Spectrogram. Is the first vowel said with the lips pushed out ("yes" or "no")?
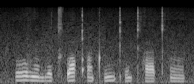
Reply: no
